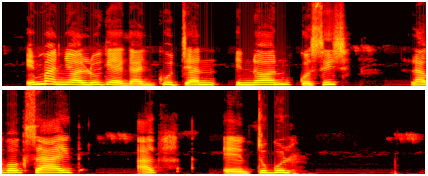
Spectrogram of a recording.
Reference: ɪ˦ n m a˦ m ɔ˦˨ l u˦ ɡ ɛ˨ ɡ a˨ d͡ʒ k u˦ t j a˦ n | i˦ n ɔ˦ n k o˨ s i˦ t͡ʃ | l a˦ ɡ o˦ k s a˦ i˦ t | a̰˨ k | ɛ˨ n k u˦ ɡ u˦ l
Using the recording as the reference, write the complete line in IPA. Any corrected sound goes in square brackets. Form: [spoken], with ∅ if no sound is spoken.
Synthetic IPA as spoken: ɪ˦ [∅] m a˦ [ɲ] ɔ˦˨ l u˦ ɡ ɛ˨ ɡ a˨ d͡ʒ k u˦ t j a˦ n | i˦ n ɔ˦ n k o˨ s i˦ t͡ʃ | l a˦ ɡ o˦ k s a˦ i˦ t | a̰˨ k | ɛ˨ n [t] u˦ ɡ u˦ l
